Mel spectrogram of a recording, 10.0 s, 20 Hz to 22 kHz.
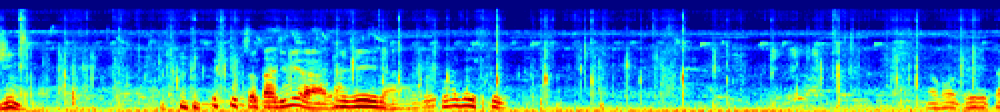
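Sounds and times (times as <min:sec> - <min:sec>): footsteps on ground: 0:00.0 - 0:10.0.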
